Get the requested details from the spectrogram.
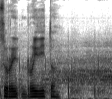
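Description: A young man speaks close to a microphone with animation.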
